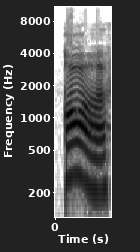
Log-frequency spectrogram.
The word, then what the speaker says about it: ق: It can actually be pronounced like a K with the tongue farther back, with the tongue like K. When you pronounce K, the tongue is not back much, but when you pronounce Qaf, the tongue is back much, just like the image here.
